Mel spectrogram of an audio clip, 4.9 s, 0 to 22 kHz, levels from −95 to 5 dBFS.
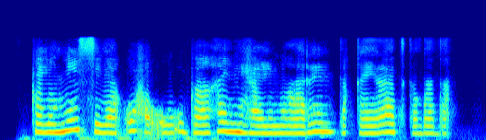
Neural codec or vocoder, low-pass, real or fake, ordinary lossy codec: codec, 16 kHz, 1 kbps, FreqCodec, smaller model; 7.2 kHz; fake; none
